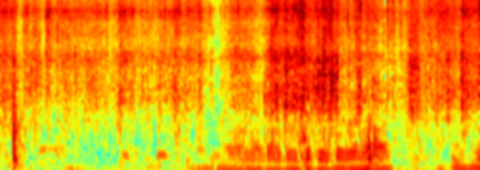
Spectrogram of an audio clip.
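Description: Plastic bubble wrap crinkling and rustling as it is handled and unwrapped by hand, with a sharp click just after the start.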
